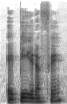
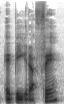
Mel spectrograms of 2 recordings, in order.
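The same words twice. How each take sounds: First: "epígrafe" stressed on the syllable pi; esdrújula stress. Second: "epígrafe" stressed on the last syllable, fe, rising; Greek final stress. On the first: Teacher giving the Spanish derivative, antepenult stress on "epígrafe". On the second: Teacher citing the Greek original, final-syllable stress on "epígrafe". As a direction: say "epígrafe" as epigraFÉ. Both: Shown as a demonstration. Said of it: "la palabra derivada es esdrújula".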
